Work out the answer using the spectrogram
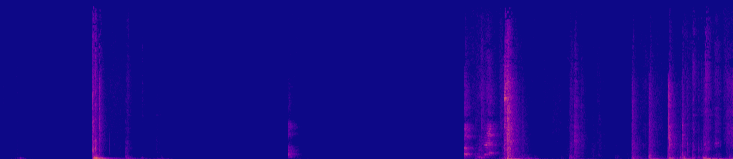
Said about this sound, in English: Hold on. There's someone at my door.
